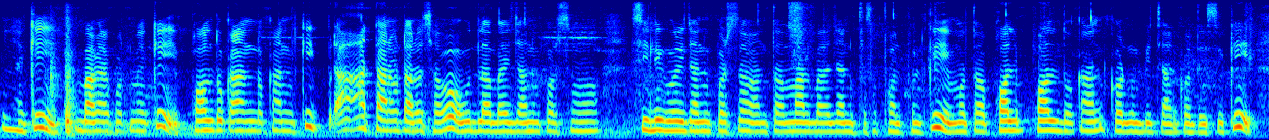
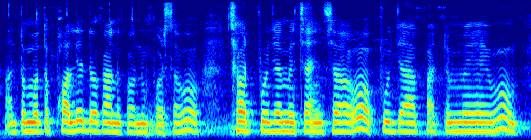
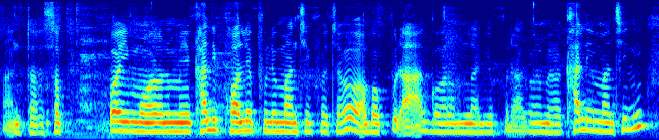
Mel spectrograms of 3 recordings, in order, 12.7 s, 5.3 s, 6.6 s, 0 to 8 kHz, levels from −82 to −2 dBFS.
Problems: none marked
